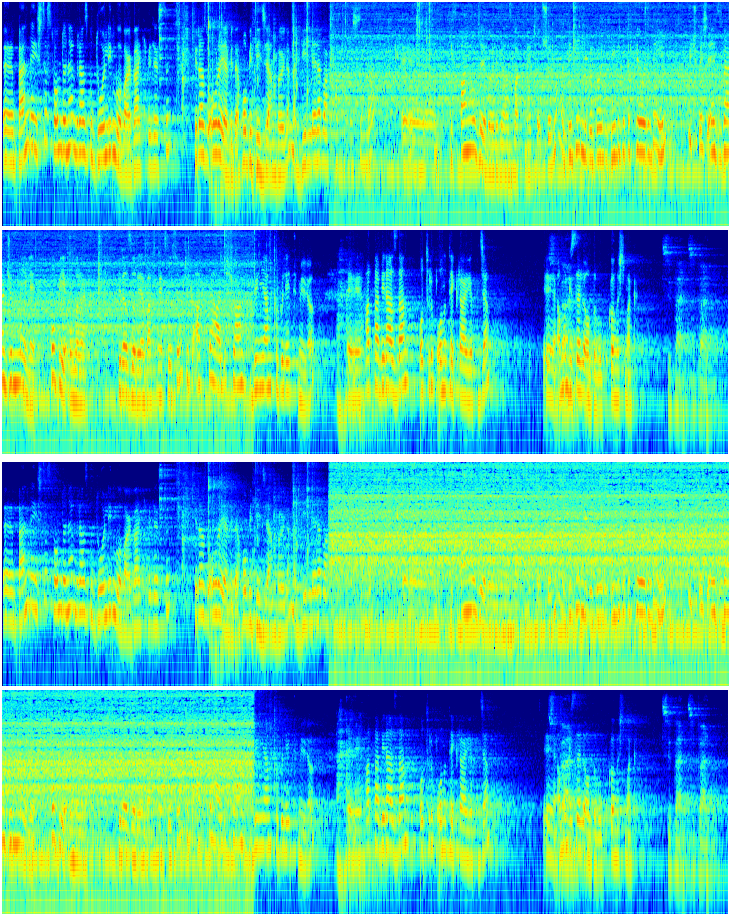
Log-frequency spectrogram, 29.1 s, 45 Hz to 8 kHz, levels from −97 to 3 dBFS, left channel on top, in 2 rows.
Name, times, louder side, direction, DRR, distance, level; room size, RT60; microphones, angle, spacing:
voice 1, 0.0-3.4 3.8-7.5 8.0-13.3 13.7-15.2 15.5-16.2 16.9-20.8 21.4-24.3 25.4-27.1, left 4 dB, 85° left, 14 dB, 0.7 m, -29 dB
sound 1, 3.1-4.6 5.0-7.1 7.6-10.1 10.4-14.5 14.8-17.7 18.2-20.1, left 6 dB, 40° left, 1.4 m, -49 dB
sound 2, 6.5-19.6, right 9 dB, 85° right, 0.4 m, -32 dB
voice 2, 21.2-21.7 25.6-25.9 27.7-28.7, right 1 dB, 30° right, 2 dB, 2.2 m, -40 dB
27.0 x 18.0 x 6.2 m, 2.4 s
head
